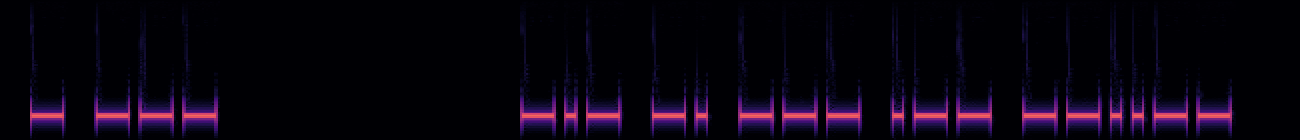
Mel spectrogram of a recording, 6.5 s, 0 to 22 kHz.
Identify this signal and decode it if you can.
Morse code, heard as a keyed tone, about 22 wpm, 700 Hz. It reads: TO KNOW,
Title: 4x Word-Spacing - Sentences from Top 200 Words - 22wpm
